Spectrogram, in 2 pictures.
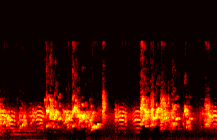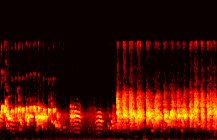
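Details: Baby budgerigars chatter in a steady stream of high, scratchy warbles and quick chirps.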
